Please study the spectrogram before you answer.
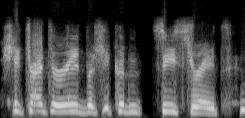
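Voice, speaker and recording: A man joking around deadpan in a casual chat stream. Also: high-pitched, a little slow, no room sound. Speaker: stream co-host.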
